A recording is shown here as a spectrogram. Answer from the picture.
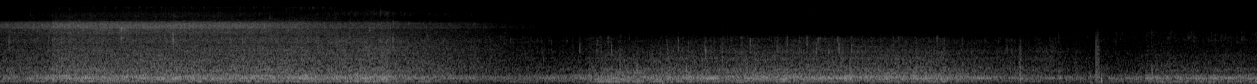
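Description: Onions, tomatoes and garlic sizzling as they fry in oil in a wok, over a steady low hum. A high hiss in the sizzle stops about five seconds in, and there are a couple of light clicks near the end.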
